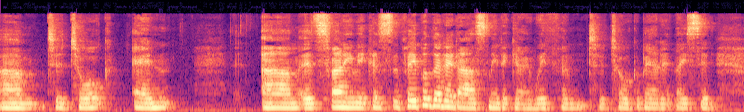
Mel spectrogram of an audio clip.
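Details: Woman with essential tremor; voice tremor worse than her usual today, which she attributes to alcohol withdrawal shakes on top of her essential tremor after two days of drinking.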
